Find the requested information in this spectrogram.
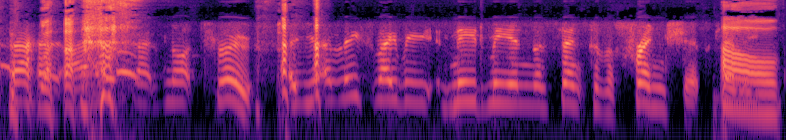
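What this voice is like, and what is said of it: British accent. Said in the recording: “a good dose of that good old British accent”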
